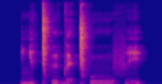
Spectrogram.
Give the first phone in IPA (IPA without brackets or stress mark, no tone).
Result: ʎ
